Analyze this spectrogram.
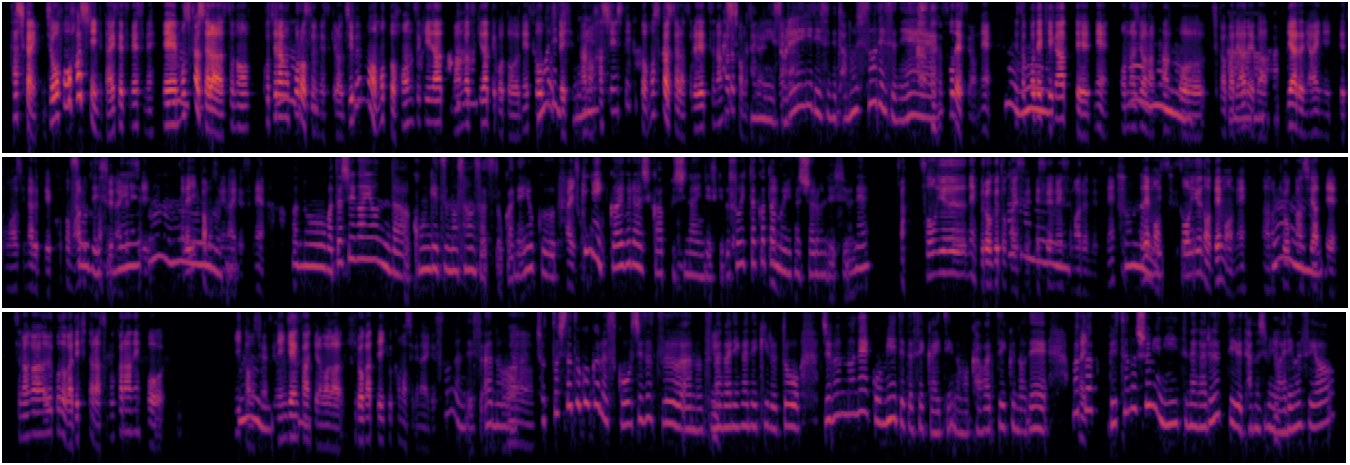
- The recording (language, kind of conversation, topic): Japanese, advice, 新しい街で友達ができず孤立している状況を説明してください
- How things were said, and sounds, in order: laugh; other noise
